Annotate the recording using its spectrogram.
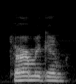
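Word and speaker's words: ptarmigan: a tan a what Tagan Teran yeah with a p yeah it starts with a silent pee exactly beautiful I love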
